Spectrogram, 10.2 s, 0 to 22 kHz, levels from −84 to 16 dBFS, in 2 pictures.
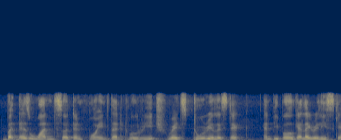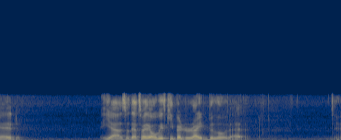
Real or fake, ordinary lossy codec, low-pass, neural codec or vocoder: fake; none; 7.2 kHz; vocoder, 22.05 kHz, 80 mel bands, Vocos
